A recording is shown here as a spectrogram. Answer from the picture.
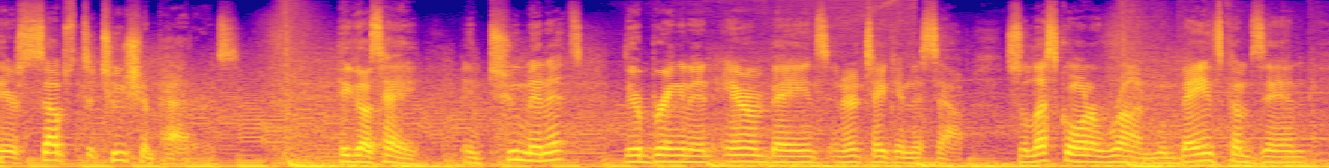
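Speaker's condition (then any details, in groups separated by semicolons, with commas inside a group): No condition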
